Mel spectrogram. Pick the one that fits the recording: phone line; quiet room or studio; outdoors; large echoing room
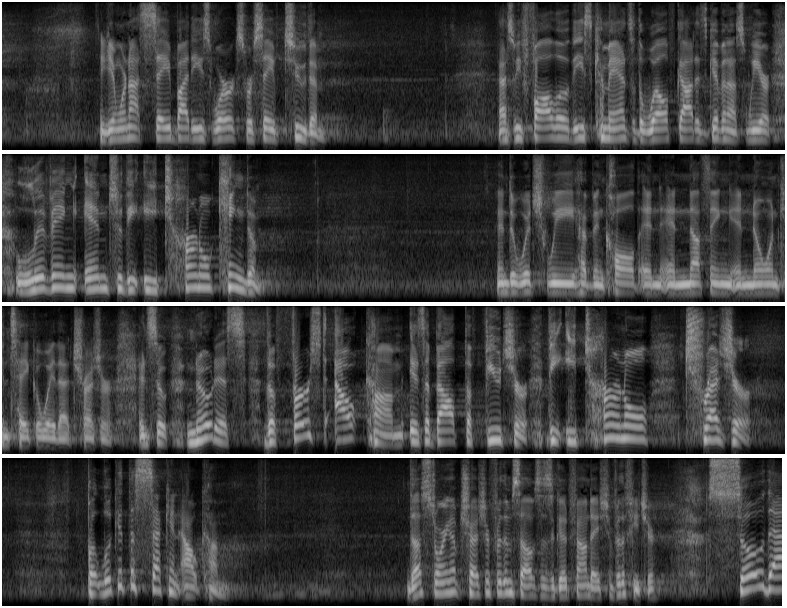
large echoing room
